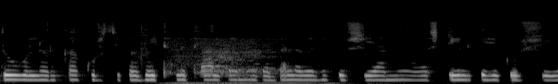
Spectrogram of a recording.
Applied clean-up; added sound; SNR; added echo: classical method log-MMSE.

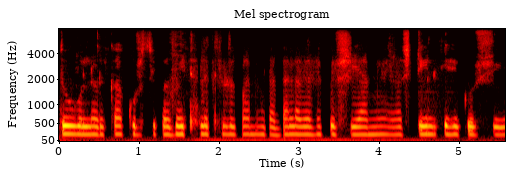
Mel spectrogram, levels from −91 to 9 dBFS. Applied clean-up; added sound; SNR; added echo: neural diffusion model UNIVERSE++.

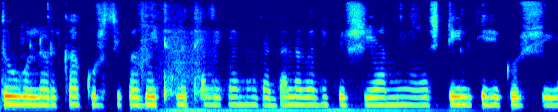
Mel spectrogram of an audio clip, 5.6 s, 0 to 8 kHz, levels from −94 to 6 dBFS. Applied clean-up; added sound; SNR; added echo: neural mask model DeepFilterNet 3.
